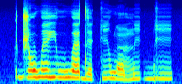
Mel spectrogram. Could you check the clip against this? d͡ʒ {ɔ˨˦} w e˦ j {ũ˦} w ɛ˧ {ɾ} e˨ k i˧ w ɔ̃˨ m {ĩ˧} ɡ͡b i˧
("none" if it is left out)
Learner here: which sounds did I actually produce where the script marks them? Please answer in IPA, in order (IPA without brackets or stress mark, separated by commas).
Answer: ɔ˦, u˦, d, i˧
